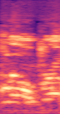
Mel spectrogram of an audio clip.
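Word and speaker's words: Lil Brough: He spells bro with 3 silent letters at the end.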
